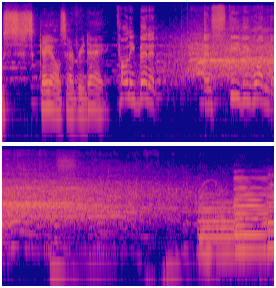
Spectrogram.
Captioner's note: cheering and applause; vocalizing along to piano notes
